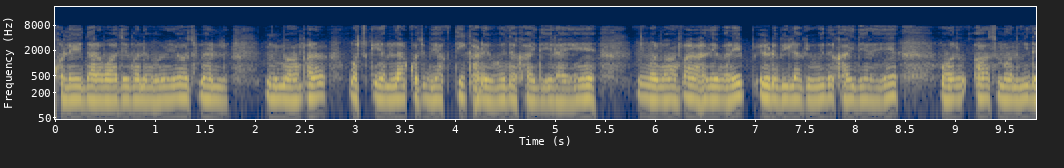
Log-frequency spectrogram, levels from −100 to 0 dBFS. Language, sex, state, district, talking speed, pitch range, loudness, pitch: Hindi, male, Chhattisgarh, Korba, 210 wpm, 135-145 Hz, -26 LUFS, 140 Hz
